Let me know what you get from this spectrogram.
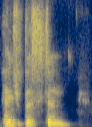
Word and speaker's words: Edgbaston: Where I lived was called Edgbaston. That's EDG, then Edgbaston. Edgbaston is a correct pronunciation.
